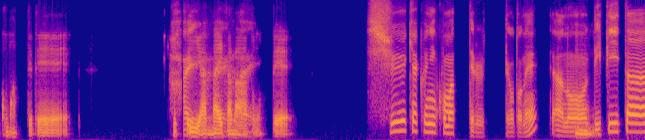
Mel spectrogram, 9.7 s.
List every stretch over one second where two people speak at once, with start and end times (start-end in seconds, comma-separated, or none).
2.6-3.9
